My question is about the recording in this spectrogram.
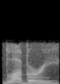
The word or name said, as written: blubbery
